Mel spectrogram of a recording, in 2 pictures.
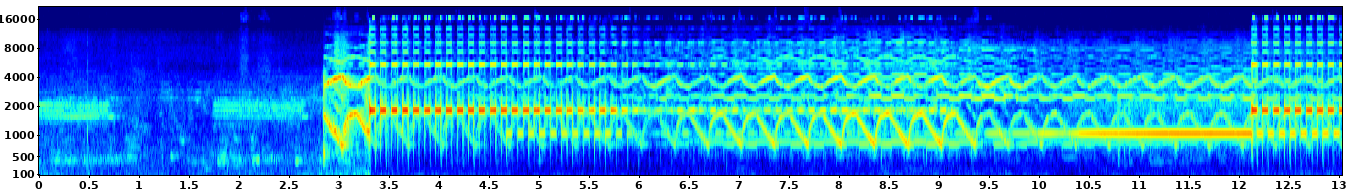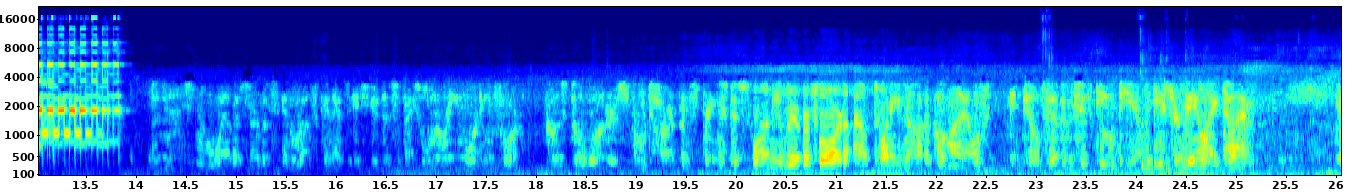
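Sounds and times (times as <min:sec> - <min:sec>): sweeping siren wails: 0:02.9 - 0:13.8
rapid pulsing beep: 0:02.9 - 0:13.9
steady single alarm tone: 0:02.9 - 0:13.9
warbling high alarm tone: 0:02.9 - 0:13.9.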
